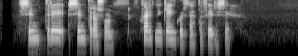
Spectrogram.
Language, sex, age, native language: Icelandic, female, 40-49, Icelandic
